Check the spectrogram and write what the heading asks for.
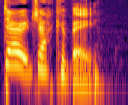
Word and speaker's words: Derek Jacobi: No, it's Derek Jacobi. That's how you say his name.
